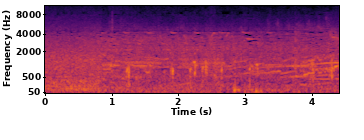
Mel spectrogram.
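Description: A flock of brown free-range laying hens clucking, with scattered short clucks and a couple of longer drawn-out calls.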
